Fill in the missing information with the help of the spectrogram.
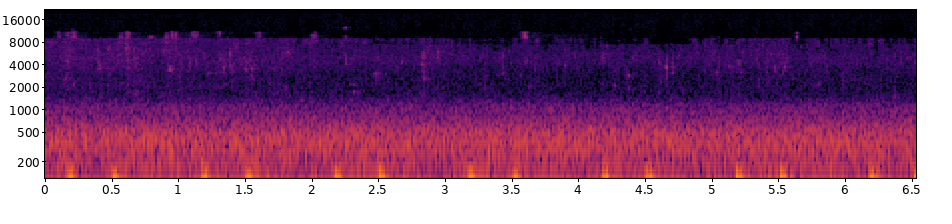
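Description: Steady, muffled double thumps of a heartbeat at about 60 beats a minute over a soft whooshing background.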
